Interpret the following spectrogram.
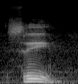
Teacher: ਸ੍ਰੀ ਸੱਸਾ ਪੈਰ ਵਿੱਚ ਰਾਰਾ ਹੈ, ਇੱਥੇ ਰਾਰਾ ਪੂਰਾ ਬੋਲਿਆ ਜਾਵੇਗਾ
